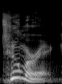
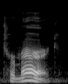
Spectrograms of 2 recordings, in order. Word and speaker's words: turmeric: mispronouncing it they say tumeric but that's not correct actually there's a there's an R in there tu r em ER I see turmeric anyway turmeric is I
